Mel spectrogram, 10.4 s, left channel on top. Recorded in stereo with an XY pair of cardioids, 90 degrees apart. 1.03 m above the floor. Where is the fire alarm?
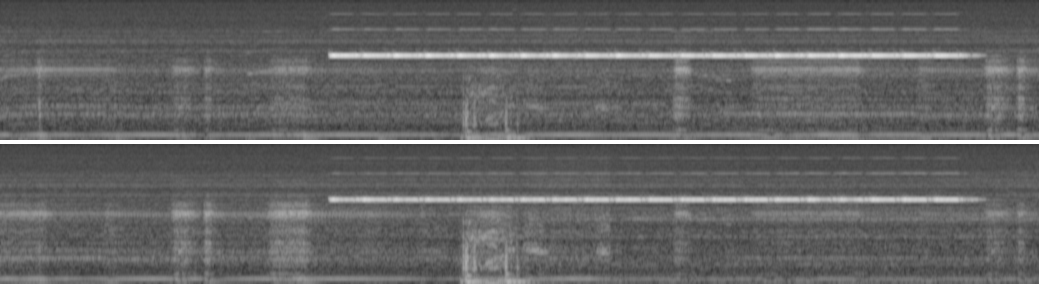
45° left, 7.5 m.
